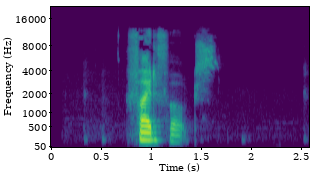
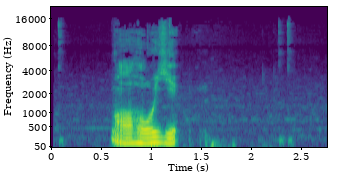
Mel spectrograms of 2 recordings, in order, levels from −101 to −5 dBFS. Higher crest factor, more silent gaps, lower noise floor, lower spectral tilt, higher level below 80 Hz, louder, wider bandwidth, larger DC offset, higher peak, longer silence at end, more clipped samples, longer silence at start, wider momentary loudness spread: first, 24 dB vs 18 dB; neither; first, -87 dBFS vs -58 dBFS; second, -5 dB/octave vs -8.5 dB/octave; second, -80 dBFS vs -44 dBFS; second, -21 LUFS vs -17 LUFS; second, 12.5 kHz vs 15 kHz; neither; second, -6 dBFS vs -2 dBFS; second, 1 s vs 1.15 s; neither; first, 0.85 s vs 0.6 s; first, 22 LU vs 10 LU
